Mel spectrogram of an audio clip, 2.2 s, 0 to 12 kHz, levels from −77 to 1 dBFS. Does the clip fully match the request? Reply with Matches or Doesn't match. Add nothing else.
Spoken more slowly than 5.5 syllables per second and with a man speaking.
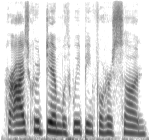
Doesn't match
